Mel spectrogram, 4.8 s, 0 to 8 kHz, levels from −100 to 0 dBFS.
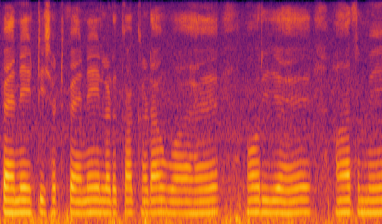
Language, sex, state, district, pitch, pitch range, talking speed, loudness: Hindi, male, Haryana, Charkhi Dadri, 165 Hz, 160-165 Hz, 140 wpm, -18 LUFS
